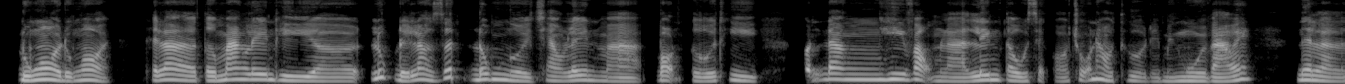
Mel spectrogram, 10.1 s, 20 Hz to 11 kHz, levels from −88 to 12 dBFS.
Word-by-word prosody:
Đúng 180 0 +5
rồi, 210 -4 +6
đúng 165 +2 -2
rồi. 195 -6 +2 0.3
Thế 185 - +2
là 200 -4 +4
tớ 170 0 0
mang 210 +4 +5
lên 210 -1 +2
thì, 170 -3 +2
ờ, 150 -1 -2
lúc 280 +4 -1
đấy 160 - +2
là 210 +1 +1
rất 290 - -3
đông 215 0 +2
người 165 -4 -1
trèo 170 +2 -5
lên 180 +2 0
mà 145 -4 -1
bọn 180 - 0
tớ 160 - -5 0.2
thì 170 -6 -4 0.3
vẫn 225 -7 -2
đang 210 -1 +2
hy 215 0 +3
vọng 200 -7 0
là 150 -1 -1
lên 190 +5 +2
tàu 165 -5 -2
sẽ 155 - -10
có 150 0 -12
chỗ - - -6
nào 220 -6 +1
thừa 165 -5 -9
để 145 -1 -14
mình 150 +1 -5
ngồi 160 -1 0
vào 150 0 +3
ấy, 210 +6 0 0.3
nên 200 -1 +3
là 155 -5 0
180 Hz, 250 wpm, -25 LUFS, 160-210 Hz, 0.3 s, rồi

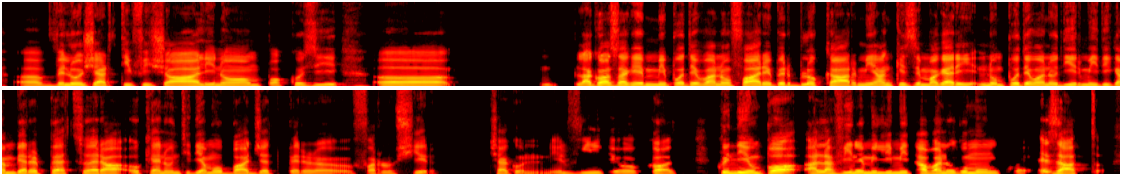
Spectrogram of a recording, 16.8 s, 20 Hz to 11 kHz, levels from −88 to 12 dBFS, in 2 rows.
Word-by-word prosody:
ehm, 115 0 -3
veloci 130 0 0
artificiali, 125 +1 +1
no, 125 0 +1
un 120 -1 -5
po' 120 +1 -6
così, 155 +5 -5 0.3
ehm, 125 -1 +2 0.7
m 150 - -15 0.2
la 165 +1 +2
cosa 170 -2 +5
che 160 +1 +3
mi 155 -1 0
potevano 155 +1 +1
fare 140 -4 +4
per 140 0 -1
bloccarmi, 135 -6 +1
anche 135 +1 0
se 130 - -4
magari 130 -1 +3
non 145 +1 0
potevano 140 -2 +1
dirmi 135 -1 -1
di 135 0 -4
cambiare 135 +1 +1
il 155 - -6
pezzo 125 +3 -3
era: 125 0 +3
"Okay 140 -2 -3
non 130 0 -3
ti 130 - -12
diamo 135 +2 -1
budget 125 -1 -2
per 110 -1 -7
farlo 120 -2 -8
uscire", 115 - -8 0.4
cioè - - -4
con - - -10
il 120 - -11
video 120 -1 -7
o 115 - -8
cos 125 -4 -1 0.3
quindi 165 -1 +3
un 155 -1 +2
po' 170 +4 +6
alla 145 0 +2
fine 155 +1 0
mi 135 - +1
limitavano 130 0 +2
comunque. 135 -2 -2
Esatto, 120 -10 +1
130 Hz, 180 wpm, -23 LUFS, 125-145 Hz, 0.7 s, po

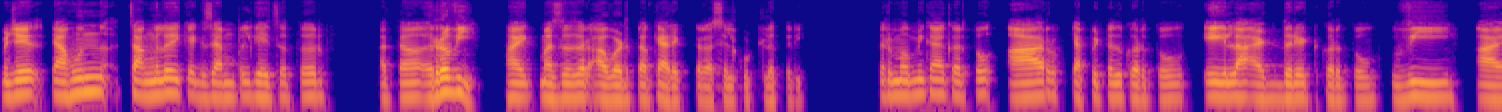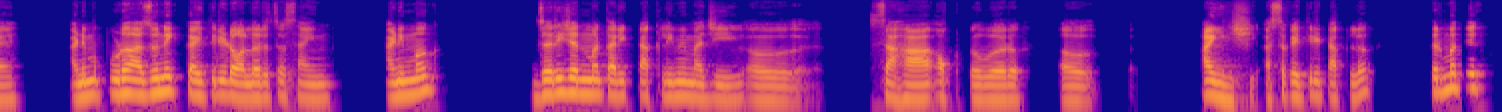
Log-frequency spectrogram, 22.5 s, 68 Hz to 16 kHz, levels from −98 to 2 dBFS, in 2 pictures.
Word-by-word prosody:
म्हणजे 165 +3 +7
त्याहून 175 +5 +3 0.2
चांगलं 160 +2 +3
एक 170 -1 0
एक्झॅम्पल 140 -1 -3
घ्यायचं 145 -1 -4
तर, 150 0 -3 0.4
आता 140 +2 -2
रवी 180 -5 +7 0.3
हा 145 - +6
एक 140 - -1
माझा 140 0 0
जर 140 0 +1
आवडता 130 -1 0
कॅरेक्टर 120 -1 0
असेल 120 +1 -6
कुठलं - - -11
तरी. - - -16 0.6
तर 150 - -5
मग 155 0 -1
मी 165 - -3
काय 165 0 0
करतो 160 +2 -5 0.2
आर 145 +3 +5
कॅपिटल 140 -1 -4
करतो, 130 -1 -6 0.3
एला 145 -1 +6
ॲट 135 -1 -1
द 140 - -2
रेट 140 0 -4
करतो, 130 -1 -7 0.3
वी-आय 140 -3 0 0.4
आणि 140 +2 +2
मग 160 - +1
पुढे 170 +1 +4
अजून 175 +2 +5
एक 190 -1 +2
काहीतरी 160 +1 +1
डॉलरच 140 0 +2
साइन 135 -1 -5 0.4
आणि 145 +2 +4
मग 180 +5 +1 0.8
जरी 165 +2 +5
जन्म 170 -2 +5
तारीख 155 -1 +2
टाकली 145 0 -3
मी 150 - 0
माझी 130 -3 -3
अ, 125 - -6 0.9
6 130 0 +4
ऑक्टोबर, 130 -2 -2 0.3
अ, 125 - -4 1.1
80 130 -6 +2
असं - - -4
काहीतरी 150 +1 -1
टाकलं, 135 +5 -4 0.5
तर 185 - +1
मग 225 +3 +2
ते 220 0 -1
145 Hz, 155 wpm, -26 LUFS, 135-160 Hz, 1.1 s, म्हणजे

